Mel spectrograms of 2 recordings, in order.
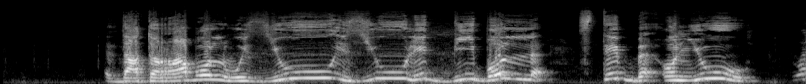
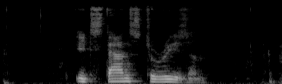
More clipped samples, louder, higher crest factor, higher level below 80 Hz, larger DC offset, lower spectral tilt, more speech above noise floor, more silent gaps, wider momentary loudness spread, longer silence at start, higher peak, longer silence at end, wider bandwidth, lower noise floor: neither; first, -12 LUFS vs -29 LUFS; second, 12 dB vs 18 dB; first, -50 dBFS vs -62 dBFS; neither; about the same, -5.5 dB/octave vs -5.5 dB/octave; first, 47 dB vs 35 dB; neither; second, 9 LU vs 15 LU; first, 1.05 s vs 0.05 s; first, 0 dBFS vs -14 dBFS; about the same, 0 s vs 0.1 s; second, 13 kHz vs 16.5 kHz; second, -59 dBFS vs -64 dBFS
